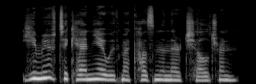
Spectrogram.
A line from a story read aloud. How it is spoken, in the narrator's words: Grace said quickly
